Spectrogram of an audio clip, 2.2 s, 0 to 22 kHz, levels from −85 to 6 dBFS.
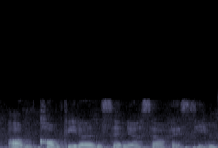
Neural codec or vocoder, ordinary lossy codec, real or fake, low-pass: none; none; real; 7.2 kHz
